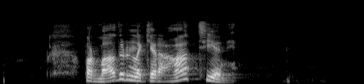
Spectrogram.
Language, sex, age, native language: Icelandic, male, 50-59, Icelandic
